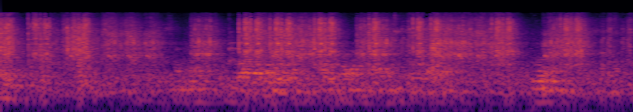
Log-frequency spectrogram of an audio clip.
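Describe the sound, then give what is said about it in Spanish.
Camera shutters click rapidly and continuously for several seconds, a loud, dense, crackling rattle of many overlapping snaps with brief dips and surges in intensity. “Son, fotos, son fotos. son fotos.”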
